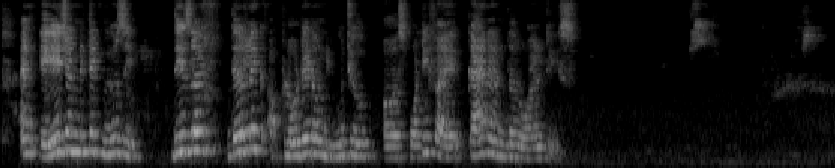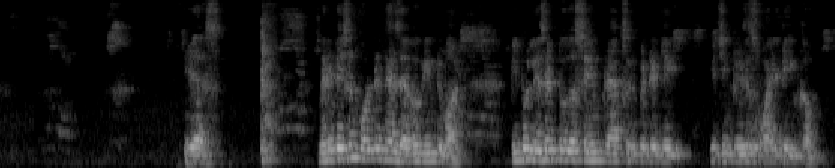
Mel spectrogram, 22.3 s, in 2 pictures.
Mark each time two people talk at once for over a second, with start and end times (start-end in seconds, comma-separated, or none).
none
